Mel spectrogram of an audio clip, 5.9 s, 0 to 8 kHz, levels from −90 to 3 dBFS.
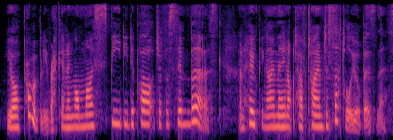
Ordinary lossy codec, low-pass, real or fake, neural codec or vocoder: AAC, 32 kbps; 7.2 kHz; real; none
